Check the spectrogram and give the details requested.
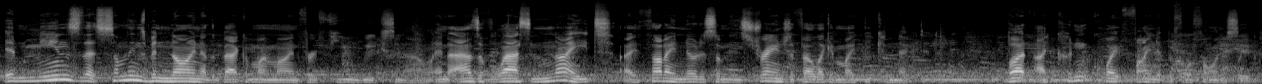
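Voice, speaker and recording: A man playing a wary, secretive conspiracy theorist in an audio drama, speaking in a halting, hesitant way. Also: mid-range voice, animated, over a noisy crowd, natural voice. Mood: earnest. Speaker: lead character.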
